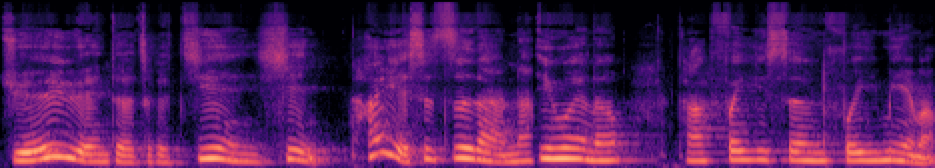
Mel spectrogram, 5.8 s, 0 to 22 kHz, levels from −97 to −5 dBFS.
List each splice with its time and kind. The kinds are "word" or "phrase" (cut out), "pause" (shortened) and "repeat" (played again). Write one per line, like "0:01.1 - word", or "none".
0:03.3 - word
